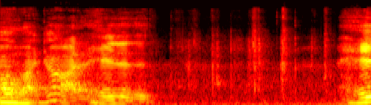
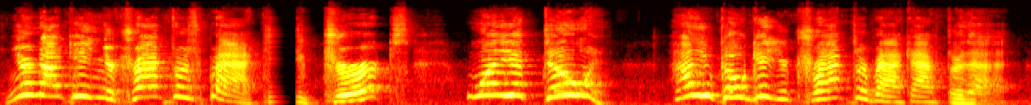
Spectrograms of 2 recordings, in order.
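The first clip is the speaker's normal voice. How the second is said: mock outrage; 8 semitones higher, 4 dB louder than usual. Mock farmer scolding protesters.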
